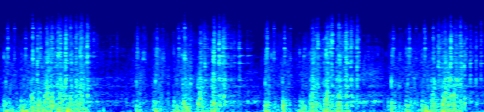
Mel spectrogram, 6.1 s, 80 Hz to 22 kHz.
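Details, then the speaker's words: 2010 Cube Analog cross-country mountain bike ridden down steps: bursts of harsh metallic clatter on each step drop, chain and drivetrain rattling loudly over the bumps; rider calls the transmission sound terrible; cause unknown. "Oh my god, that transmission sound. Whoa."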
